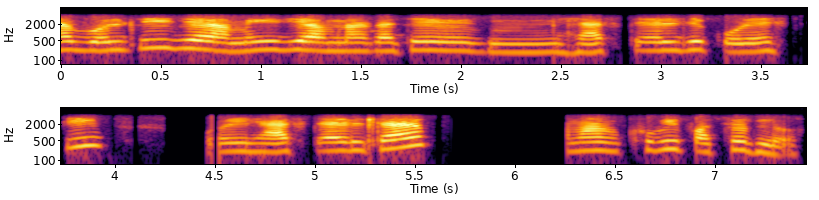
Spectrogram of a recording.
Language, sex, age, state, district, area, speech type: Bengali, female, 30-45, West Bengal, Cooch Behar, rural, conversation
